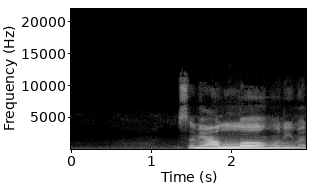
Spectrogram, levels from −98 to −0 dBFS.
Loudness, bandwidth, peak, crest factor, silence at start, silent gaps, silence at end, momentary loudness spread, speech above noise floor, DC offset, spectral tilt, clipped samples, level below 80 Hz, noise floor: -21 LUFS; 10.5 kHz; -8 dBFS; 16 dB; 1.35 s; none; 0 s; 14 LU; 49 dB; under 0.1%; -8 dB/octave; under 0.1%; -58 dBFS; -69 dBFS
